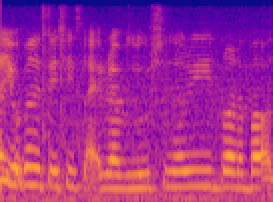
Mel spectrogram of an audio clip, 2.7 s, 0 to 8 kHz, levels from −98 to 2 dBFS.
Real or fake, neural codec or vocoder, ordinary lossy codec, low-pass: real; none; none; 7.2 kHz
